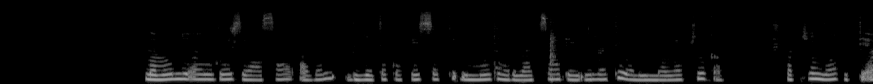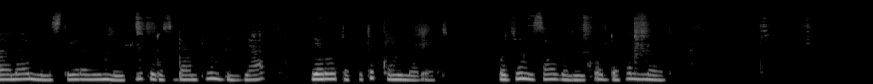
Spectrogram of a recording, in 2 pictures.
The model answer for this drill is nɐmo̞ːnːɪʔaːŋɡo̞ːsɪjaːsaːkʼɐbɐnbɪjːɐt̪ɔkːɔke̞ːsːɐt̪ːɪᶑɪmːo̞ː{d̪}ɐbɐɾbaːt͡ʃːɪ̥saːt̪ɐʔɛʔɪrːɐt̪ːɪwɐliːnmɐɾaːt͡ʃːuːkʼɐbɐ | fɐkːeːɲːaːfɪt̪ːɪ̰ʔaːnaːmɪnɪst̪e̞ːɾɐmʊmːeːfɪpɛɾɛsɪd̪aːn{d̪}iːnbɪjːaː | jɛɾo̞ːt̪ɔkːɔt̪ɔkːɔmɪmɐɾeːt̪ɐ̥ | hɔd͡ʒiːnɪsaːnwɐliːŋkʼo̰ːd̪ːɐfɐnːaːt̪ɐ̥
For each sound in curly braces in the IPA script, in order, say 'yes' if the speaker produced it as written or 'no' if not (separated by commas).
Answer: no, no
